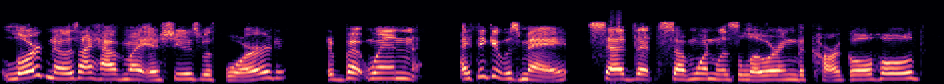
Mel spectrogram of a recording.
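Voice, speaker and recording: A woman's voice: on the high side, normal speed, a bit bright, no room sound, muffled recording. Earnest gushing woman podcaster. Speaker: podcast co-host. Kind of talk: casual recap chat.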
